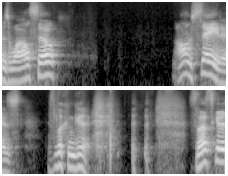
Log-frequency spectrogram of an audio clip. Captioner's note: laughing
